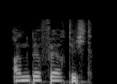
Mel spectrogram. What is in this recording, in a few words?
"angefertigt", German; adjectives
